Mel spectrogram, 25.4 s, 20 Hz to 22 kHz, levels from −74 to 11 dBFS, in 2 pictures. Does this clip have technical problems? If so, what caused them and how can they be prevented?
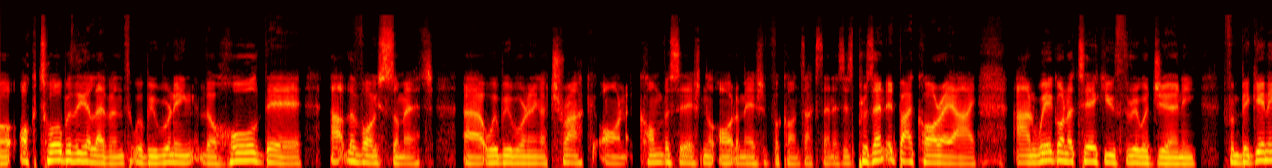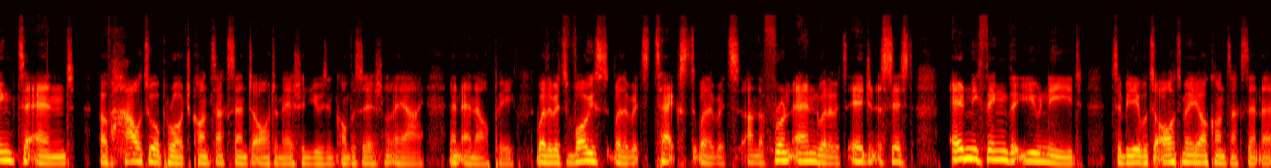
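No, there are no technical faults to be heard anywhere in this speech recording. With nothing having gone wrong, there is no cause to trace and nothing that needs preventing.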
